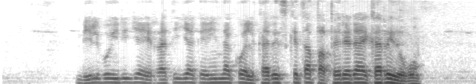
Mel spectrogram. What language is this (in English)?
Basque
